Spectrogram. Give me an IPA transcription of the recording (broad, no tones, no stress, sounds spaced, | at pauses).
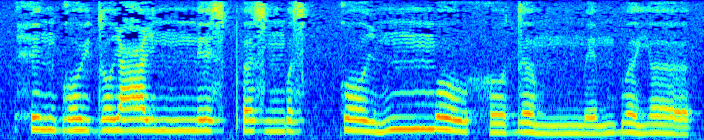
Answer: h ɪ ŋ ɡ o y̯ d o i̯ ʕ i nː ɪ z pʼ ə z ŋʷ ə z kː o i̯ mː o u̯ h o d ə mː e m b ə j ə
